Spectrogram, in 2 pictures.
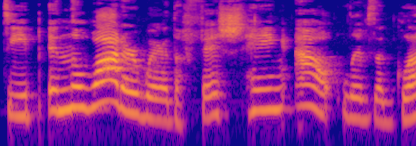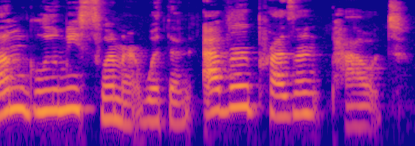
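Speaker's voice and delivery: put-on lively storytime read-aloud for kids; bouncy children's book reading; reading a picture book aloud. A narrator's reading. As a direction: read it like storytime for little ones. Reads picture book to viewers.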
